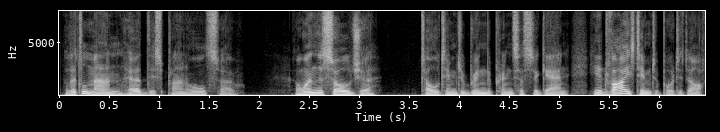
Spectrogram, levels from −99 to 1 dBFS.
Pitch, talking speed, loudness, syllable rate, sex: 110 Hz, 230 wpm, -20 LUFS, 5.9 syllables/s, male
